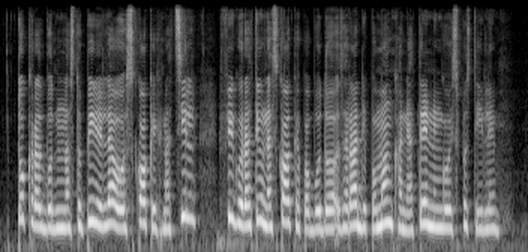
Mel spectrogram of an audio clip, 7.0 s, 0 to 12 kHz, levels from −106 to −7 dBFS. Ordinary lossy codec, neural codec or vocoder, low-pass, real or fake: none; none; 10.8 kHz; real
